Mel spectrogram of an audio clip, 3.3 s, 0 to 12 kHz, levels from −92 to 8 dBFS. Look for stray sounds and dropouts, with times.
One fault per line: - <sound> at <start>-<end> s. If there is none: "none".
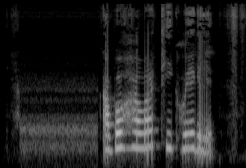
none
